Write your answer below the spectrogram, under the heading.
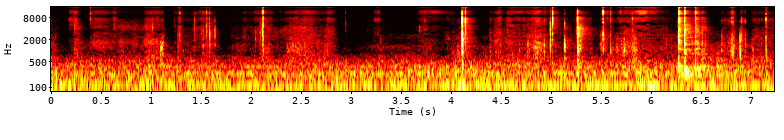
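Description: Mail package being torn open by hand along its built-in tear strip: rustling and crinkling with scattered sharp clicks and crackles, the loudest about four to six seconds in.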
